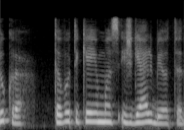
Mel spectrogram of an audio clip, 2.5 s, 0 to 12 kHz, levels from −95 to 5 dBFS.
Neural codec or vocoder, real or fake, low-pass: codec, 16 kHz, 0.9 kbps, LongCat-Audio-Codec; fake; 7.2 kHz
